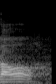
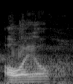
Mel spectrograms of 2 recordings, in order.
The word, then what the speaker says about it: oil: olive oil uh oil never have understood how that can be a one syllable word oil that sounds like to oil down South we say oil you know but you know what is Southerners we don't care we say it that way anyway the purpose of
